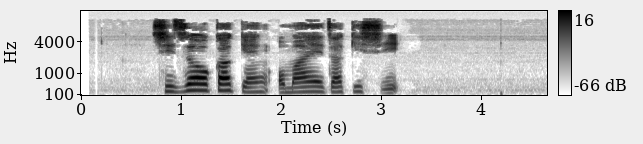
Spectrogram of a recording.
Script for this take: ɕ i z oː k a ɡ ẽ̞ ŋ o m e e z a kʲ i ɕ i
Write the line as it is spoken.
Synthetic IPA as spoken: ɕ i z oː k a k ẽ̞ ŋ o m a e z a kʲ i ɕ i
